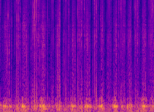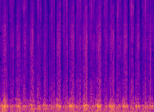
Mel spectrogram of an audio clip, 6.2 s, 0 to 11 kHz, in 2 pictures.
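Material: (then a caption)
Metal. Extra-long pink nails on both hands rapidly scratch the hollow metal mesh grille of an uncovered black Blue Yeti-style USB condenser microphone. The result is a dense, steady rasp of quick overlapping strokes with a boomy low hum around 180 Hz and brief bright scratchy flicks.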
